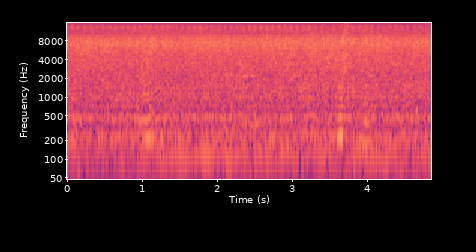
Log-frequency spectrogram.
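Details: Honey bees clustered as a bee beard on a man's face in the heat, the same bees earlier hived out of a statue; a steady, even droning hum with a low fundamental and layered overtones, no voices.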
